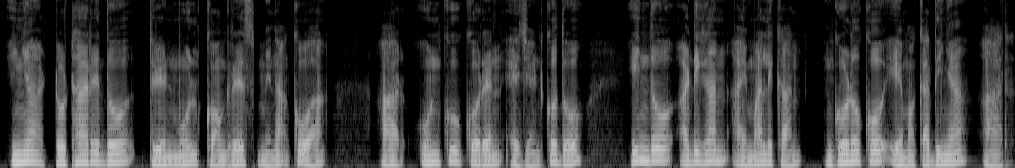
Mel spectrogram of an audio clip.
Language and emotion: Santali, neutral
